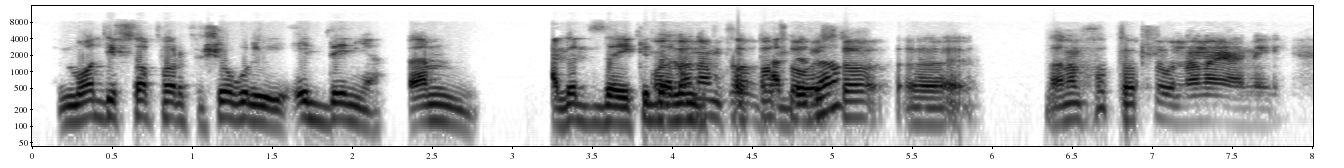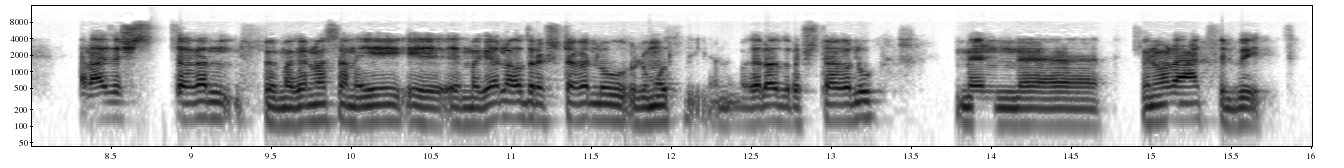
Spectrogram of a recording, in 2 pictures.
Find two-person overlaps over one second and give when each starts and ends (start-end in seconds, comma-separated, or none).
3.9-5.1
